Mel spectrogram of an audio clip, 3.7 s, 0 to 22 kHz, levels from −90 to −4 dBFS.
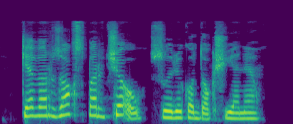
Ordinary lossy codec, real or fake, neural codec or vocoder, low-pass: AAC, 32 kbps; real; none; 10.8 kHz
